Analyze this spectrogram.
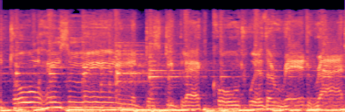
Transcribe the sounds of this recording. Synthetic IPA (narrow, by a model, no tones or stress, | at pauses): tʰoʊlˠɦæ̃nsə̃mmẽɪ̃nnðɨd̥ʌstiblækʰoʊlˠt̚wɪðɨɹɛd̚ɹat̚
